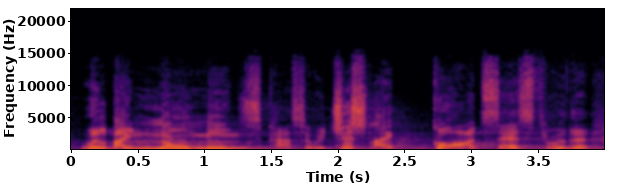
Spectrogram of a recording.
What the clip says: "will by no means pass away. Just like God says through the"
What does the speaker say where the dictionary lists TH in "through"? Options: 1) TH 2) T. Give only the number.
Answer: 1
